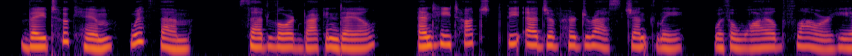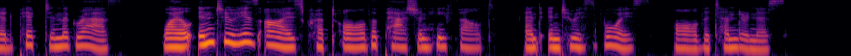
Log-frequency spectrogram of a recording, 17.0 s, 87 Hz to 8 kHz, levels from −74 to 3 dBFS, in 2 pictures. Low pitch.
No: medium, 185 Hz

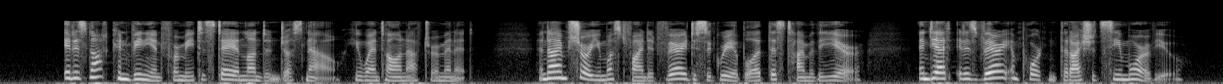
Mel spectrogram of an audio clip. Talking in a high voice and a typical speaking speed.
No: high, 215 Hz; fast, 230 wpm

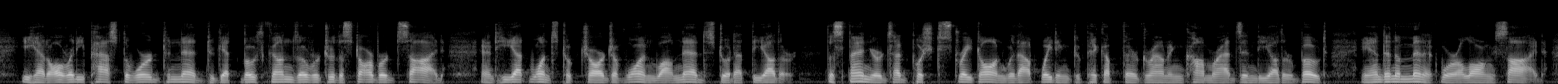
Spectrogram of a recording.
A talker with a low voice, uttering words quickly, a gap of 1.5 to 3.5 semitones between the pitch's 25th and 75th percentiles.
Yes: low, 105 Hz; fast, 210 wpm; average, 3.0 semitones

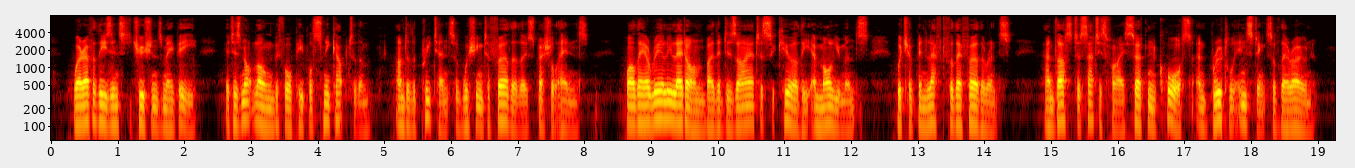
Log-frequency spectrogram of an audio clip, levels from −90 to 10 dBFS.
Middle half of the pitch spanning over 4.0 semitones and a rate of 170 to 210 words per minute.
No: average, 3.2 semitones; average, 175 wpm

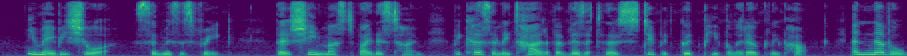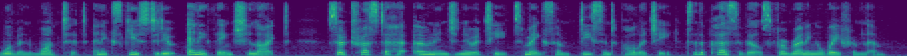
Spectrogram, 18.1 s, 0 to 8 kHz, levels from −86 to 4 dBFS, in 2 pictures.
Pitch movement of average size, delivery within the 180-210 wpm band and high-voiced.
Yes: average, 3.6 semitones; average, 190 wpm; high, 200 Hz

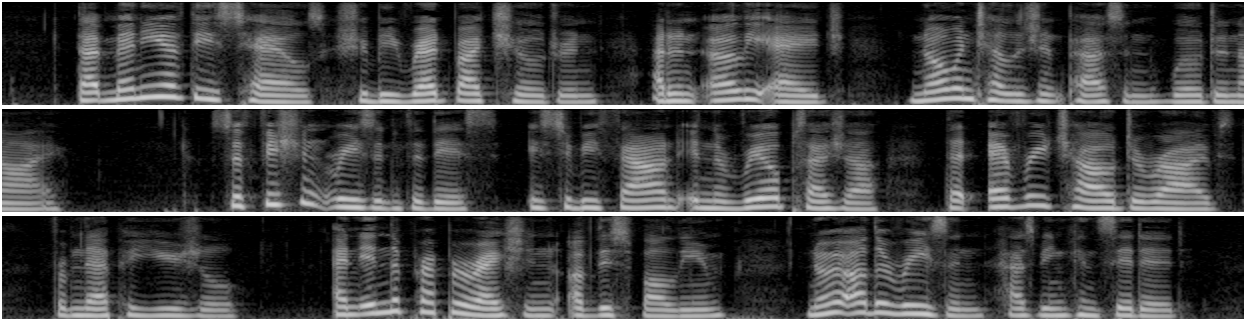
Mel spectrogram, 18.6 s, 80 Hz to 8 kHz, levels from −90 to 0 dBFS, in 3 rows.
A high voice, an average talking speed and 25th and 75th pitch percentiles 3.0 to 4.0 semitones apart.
Yes: high, 200 Hz; average, 165 wpm; average, 3.7 semitones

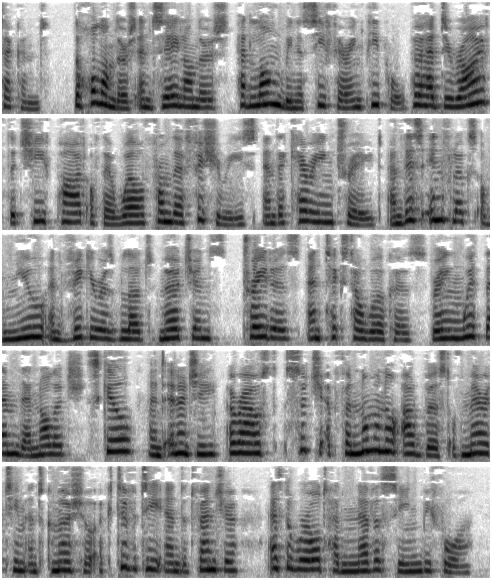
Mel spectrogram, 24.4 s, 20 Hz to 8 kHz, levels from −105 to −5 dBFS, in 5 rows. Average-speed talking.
Yes: average, 160 wpm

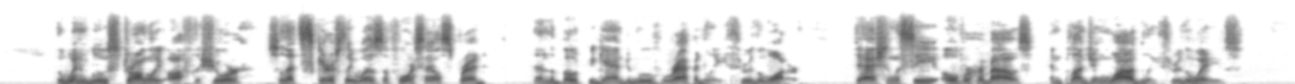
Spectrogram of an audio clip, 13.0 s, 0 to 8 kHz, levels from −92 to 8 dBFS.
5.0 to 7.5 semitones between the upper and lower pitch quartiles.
Yes: wide, 5.4 semitones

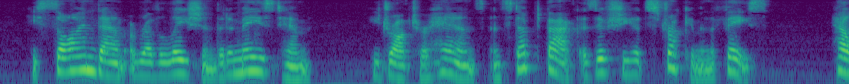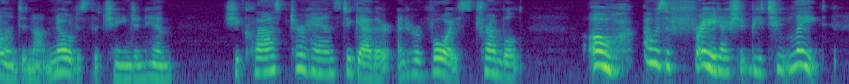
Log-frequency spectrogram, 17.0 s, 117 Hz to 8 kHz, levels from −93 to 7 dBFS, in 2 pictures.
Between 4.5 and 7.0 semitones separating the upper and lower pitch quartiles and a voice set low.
No: wide, 5.5 semitones; high, 215 Hz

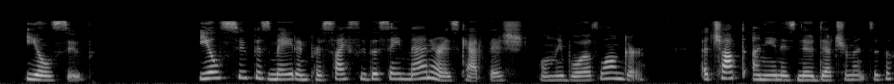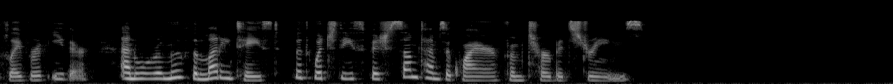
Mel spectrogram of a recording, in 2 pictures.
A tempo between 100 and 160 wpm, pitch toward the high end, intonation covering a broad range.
Yes: average, 140 wpm; high, 240 Hz; wide, 5.7 semitones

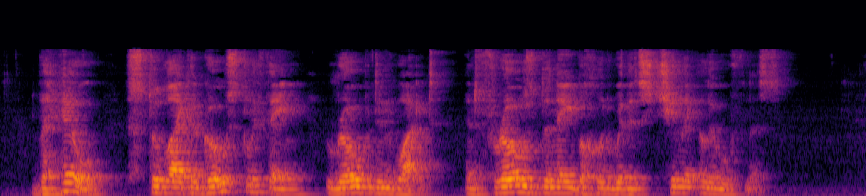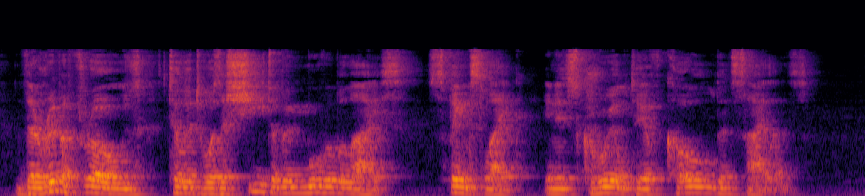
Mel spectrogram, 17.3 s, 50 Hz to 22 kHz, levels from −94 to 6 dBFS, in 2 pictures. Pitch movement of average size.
Yes: average, 3.1 semitones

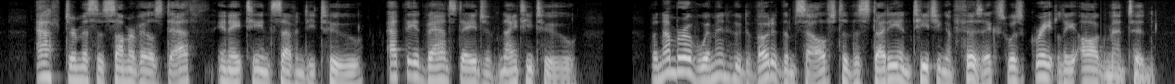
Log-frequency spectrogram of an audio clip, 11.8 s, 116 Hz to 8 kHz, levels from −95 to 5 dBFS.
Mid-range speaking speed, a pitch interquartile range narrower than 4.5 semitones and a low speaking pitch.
No: average, 155 wpm; average, 4.9 semitones; low, 125 Hz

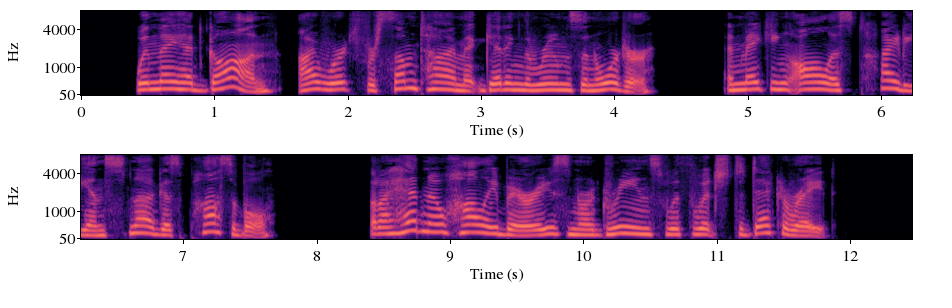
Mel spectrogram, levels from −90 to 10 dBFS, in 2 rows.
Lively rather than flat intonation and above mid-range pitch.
No: average, 3.6 semitones; high, 220 Hz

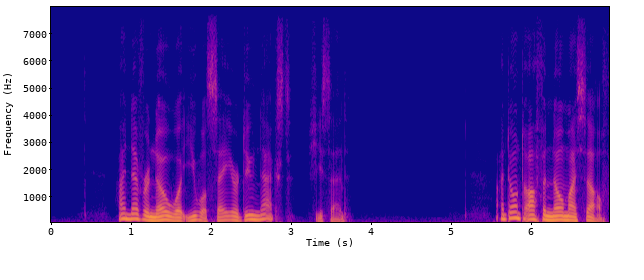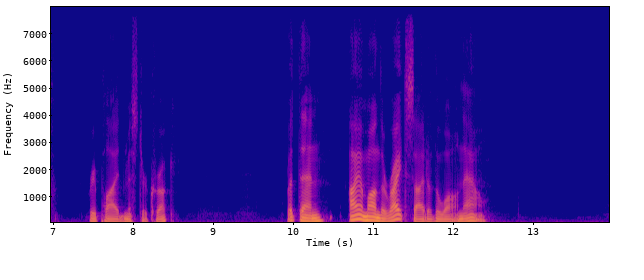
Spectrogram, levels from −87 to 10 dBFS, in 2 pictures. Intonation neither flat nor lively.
No: wide, 6.6 semitones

